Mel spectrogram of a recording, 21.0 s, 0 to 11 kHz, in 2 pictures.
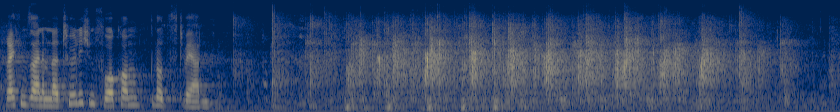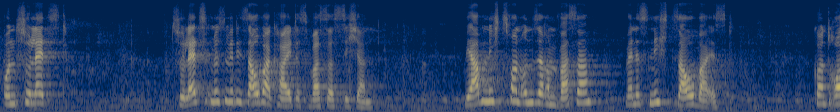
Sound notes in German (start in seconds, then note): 2.9 Beifall bei der SPD und bei Abgeordneten der LINKEN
